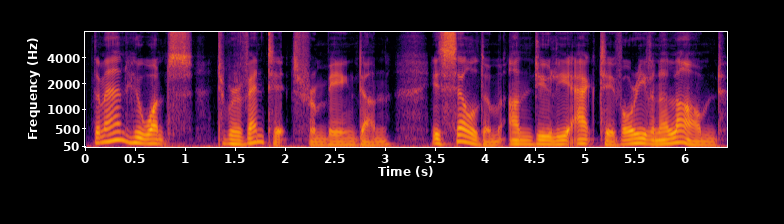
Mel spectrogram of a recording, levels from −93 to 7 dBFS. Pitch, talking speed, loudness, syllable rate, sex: 105 Hz, 160 wpm, -17 LUFS, 4.7 syllables/s, male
